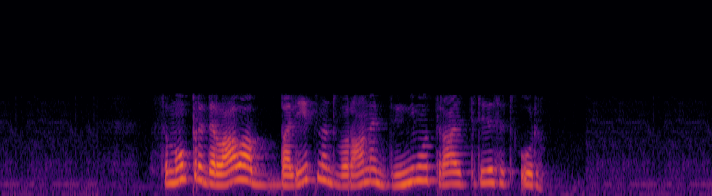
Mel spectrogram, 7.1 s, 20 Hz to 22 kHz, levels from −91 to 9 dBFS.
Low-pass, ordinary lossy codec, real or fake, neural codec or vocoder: 3.6 kHz; none; real; none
